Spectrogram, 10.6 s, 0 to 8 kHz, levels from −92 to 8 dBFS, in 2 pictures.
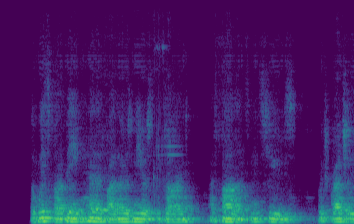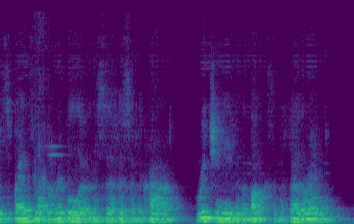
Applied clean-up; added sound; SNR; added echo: neural separator model SepFormer DNS4.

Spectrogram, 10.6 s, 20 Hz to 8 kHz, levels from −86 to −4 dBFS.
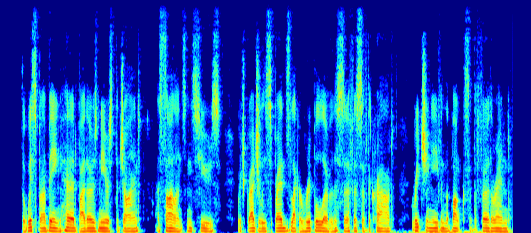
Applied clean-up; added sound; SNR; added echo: none; none; none; none.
